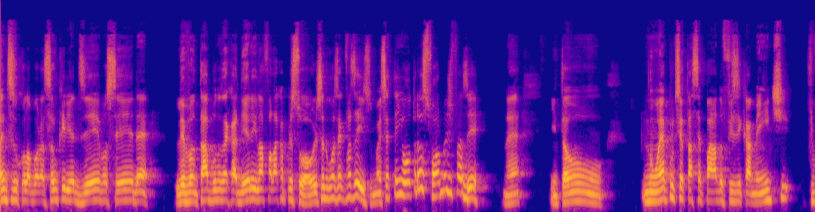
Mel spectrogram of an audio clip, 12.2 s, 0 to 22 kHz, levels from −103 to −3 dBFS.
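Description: No technical faults occur anywhere in the speech, so there is nothing to describe in time order.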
